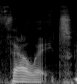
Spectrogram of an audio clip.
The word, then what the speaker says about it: phthalates: but these are endocrine-disrupting chemicals called phthalates.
